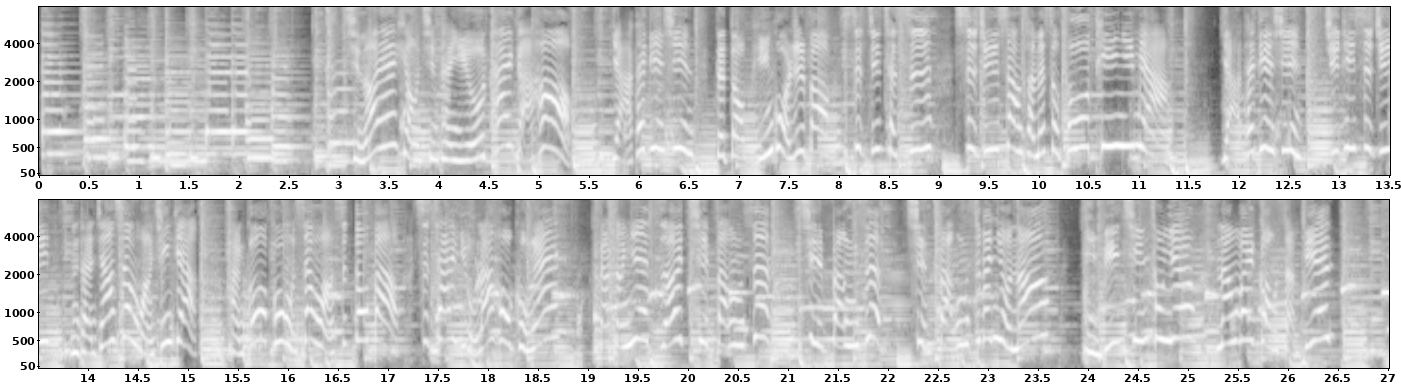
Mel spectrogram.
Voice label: Publicity Hakka Taiwan, Female; APT

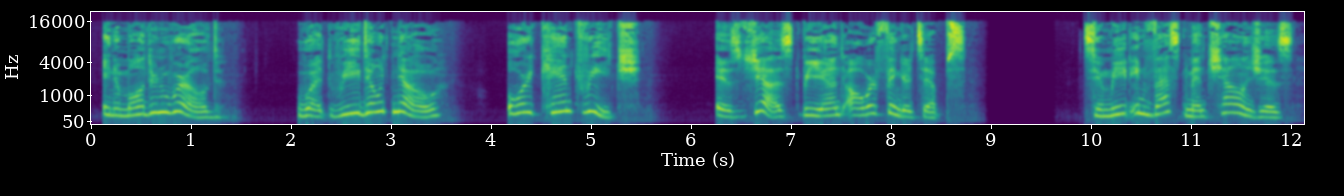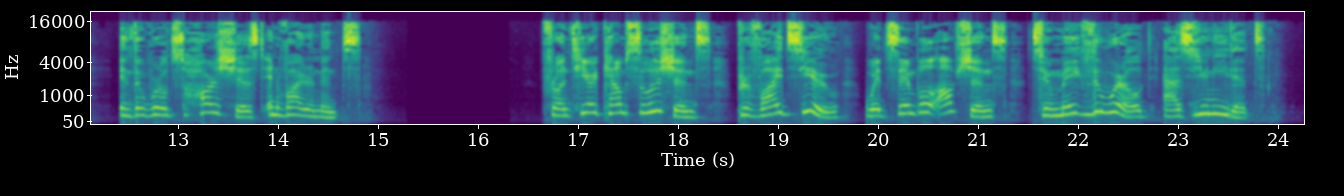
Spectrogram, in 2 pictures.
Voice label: Filipino English; Mordern World

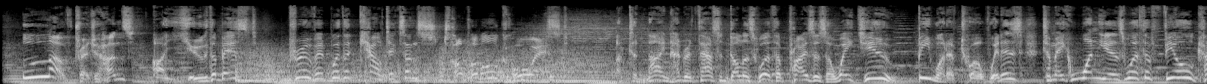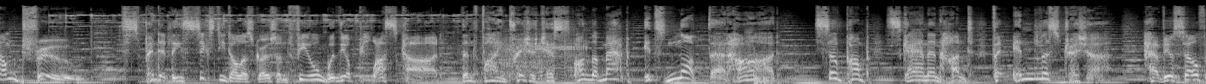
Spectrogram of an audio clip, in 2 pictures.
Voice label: Asian English ANNOUNCER; CALTEX

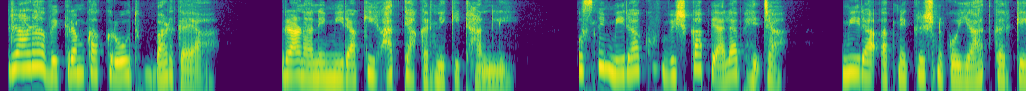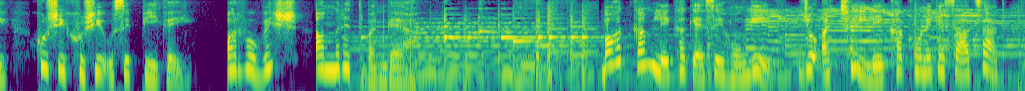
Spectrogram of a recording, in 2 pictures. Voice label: Hindi, Female; India

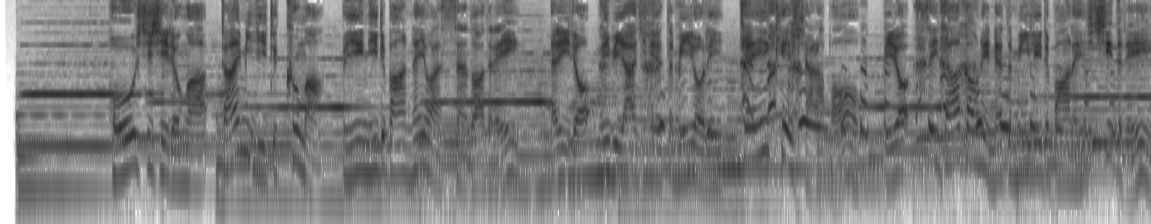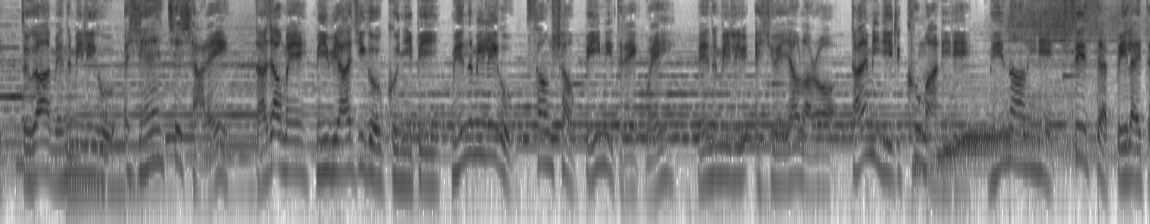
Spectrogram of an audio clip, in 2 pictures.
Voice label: Myanmarese, Burmese Female

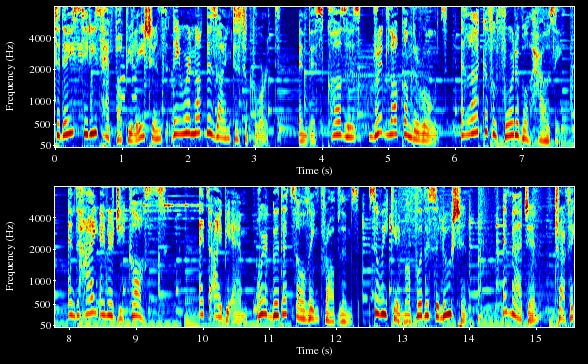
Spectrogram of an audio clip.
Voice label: Arabic Female English; IBM Smart City

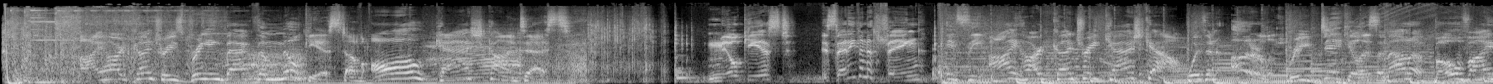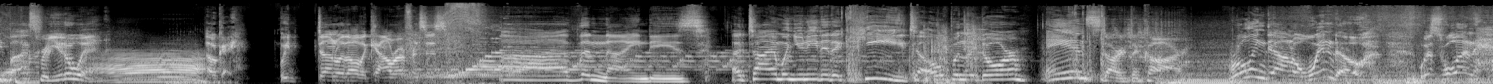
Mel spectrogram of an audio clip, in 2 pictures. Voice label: US English Radio Imaging

